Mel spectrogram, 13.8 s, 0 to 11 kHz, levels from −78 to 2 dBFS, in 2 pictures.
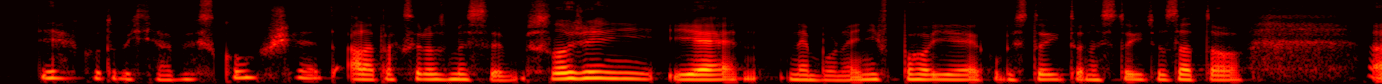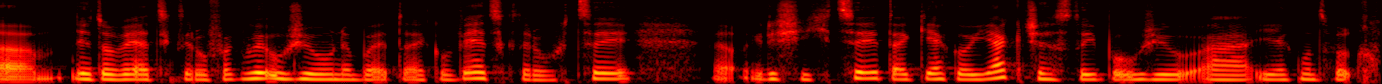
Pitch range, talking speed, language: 190-220 Hz, 215 wpm, Czech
